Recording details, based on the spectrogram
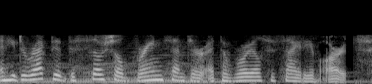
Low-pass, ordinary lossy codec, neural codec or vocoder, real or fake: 7.2 kHz; AAC, 16 kbps; none; real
